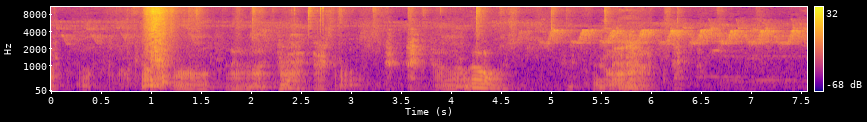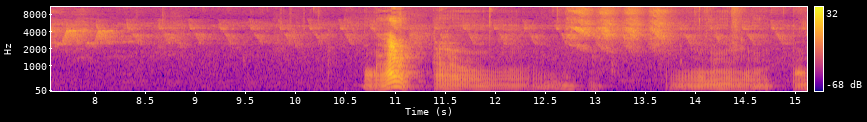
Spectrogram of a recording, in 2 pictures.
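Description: Miniature Pinscher giving sharp, harsh barks and growly yaps in uneven bursts, with another dog joining in.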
